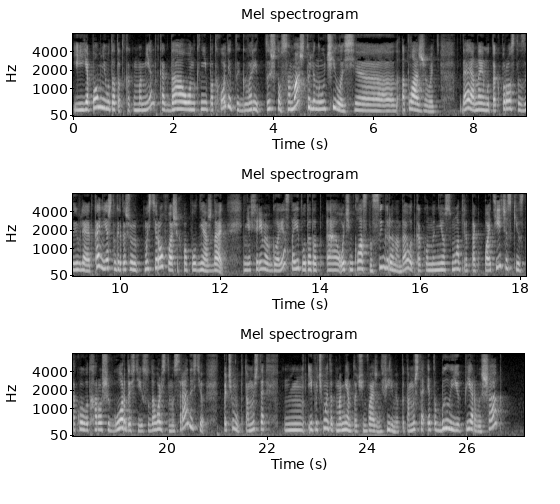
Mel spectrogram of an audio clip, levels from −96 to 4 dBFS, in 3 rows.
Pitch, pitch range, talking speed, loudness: 240 Hz, 225-260 Hz, 200 wpm, -23 LUFS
